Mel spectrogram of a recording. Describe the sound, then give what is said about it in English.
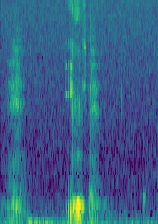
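A few quick, ragged breaths in short bursts, fairly quiet, like someone gasping in a panic; a person seems to be acting out the heavy breathing with their own voice. “Listen, a little panic breathing.”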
